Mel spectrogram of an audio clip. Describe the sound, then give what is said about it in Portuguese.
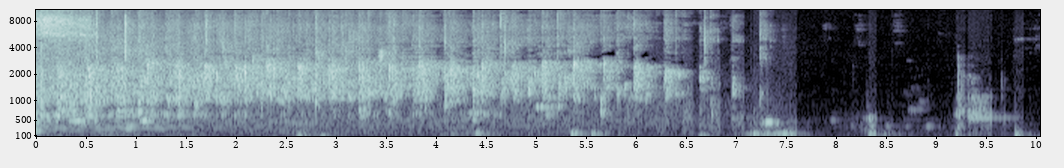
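An audience claps and applauds to praise God, loudly and steadily for several seconds, then the clapping thins out and fades into scattered claps and near silence by the end. “Dê um aplauso ao Senhor, exalte o nome dEle, aleluia.”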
